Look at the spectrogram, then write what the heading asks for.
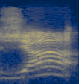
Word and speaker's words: ja: Ja, ich komme aus Tennessee. So the ja, it's not ja, it's ja. So exactly. No hard J's. All J's are pronounced. All J's are Y. Y sound, okay.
